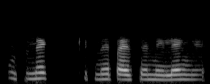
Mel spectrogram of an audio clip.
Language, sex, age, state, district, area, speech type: Hindi, female, 30-45, Uttar Pradesh, Jaunpur, rural, conversation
